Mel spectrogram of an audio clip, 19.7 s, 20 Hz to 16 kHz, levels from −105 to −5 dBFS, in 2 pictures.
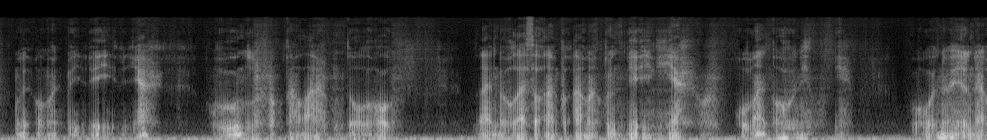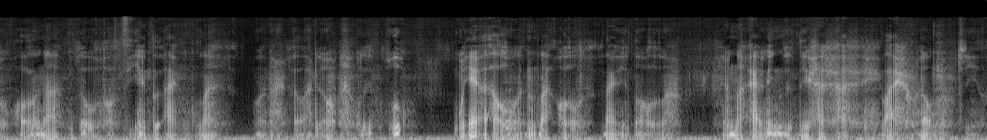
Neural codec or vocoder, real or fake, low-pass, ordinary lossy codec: autoencoder, 22.05 kHz, a latent of 192 numbers a frame, VITS, trained on many speakers; fake; 9.9 kHz; none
